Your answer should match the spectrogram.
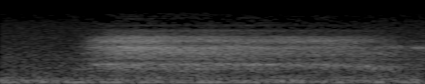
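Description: A person's long audible exhale, starting suddenly about half a second in and tapering off.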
